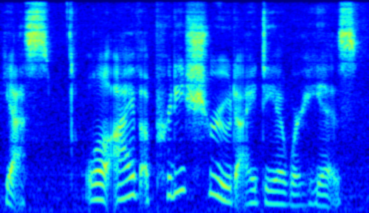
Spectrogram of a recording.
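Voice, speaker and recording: A woman's voice: deep voice, sing-song, measured pace, a little mellow, slight background noise. A woman voicing an opinionated, gossipy village busybody in a storybook read-aloud, stern, solemn and reproachful. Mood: smug.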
